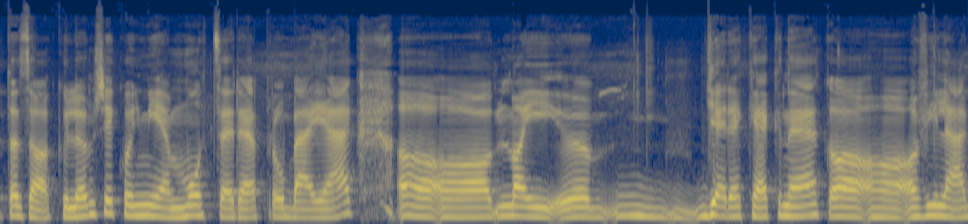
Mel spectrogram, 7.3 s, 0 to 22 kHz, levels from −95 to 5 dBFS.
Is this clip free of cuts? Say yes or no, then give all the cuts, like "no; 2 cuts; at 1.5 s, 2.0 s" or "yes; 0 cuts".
yes; 0 cuts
